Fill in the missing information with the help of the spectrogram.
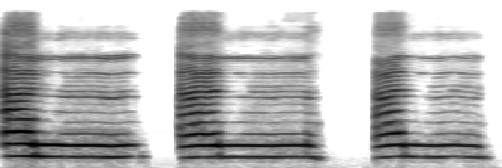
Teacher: So the tongue is on the makhraj, but the sound is coming out from the nose.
